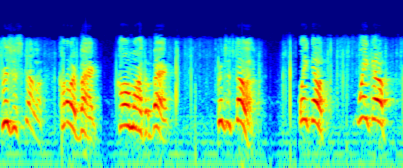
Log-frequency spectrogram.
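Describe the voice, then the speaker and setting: An actor playing a nervous, grieving widower in an old radio drama, pleading anxiously. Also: male voice, extremely high pitch, big pitch swings, unhurried, a bit bright, heavily acted. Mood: desperate, panicked. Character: nervous, grieving widower, desperate séance client. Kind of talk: 1940s radio acting. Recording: dull, hissy old radio recording.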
